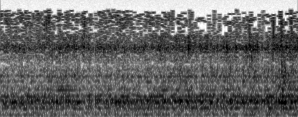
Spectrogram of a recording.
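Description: Steady, unbroken droning of an aircraft engine, the number two engine of a plane with a gun turret. The sound is loud and even throughout, with a low rumble and no talk.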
